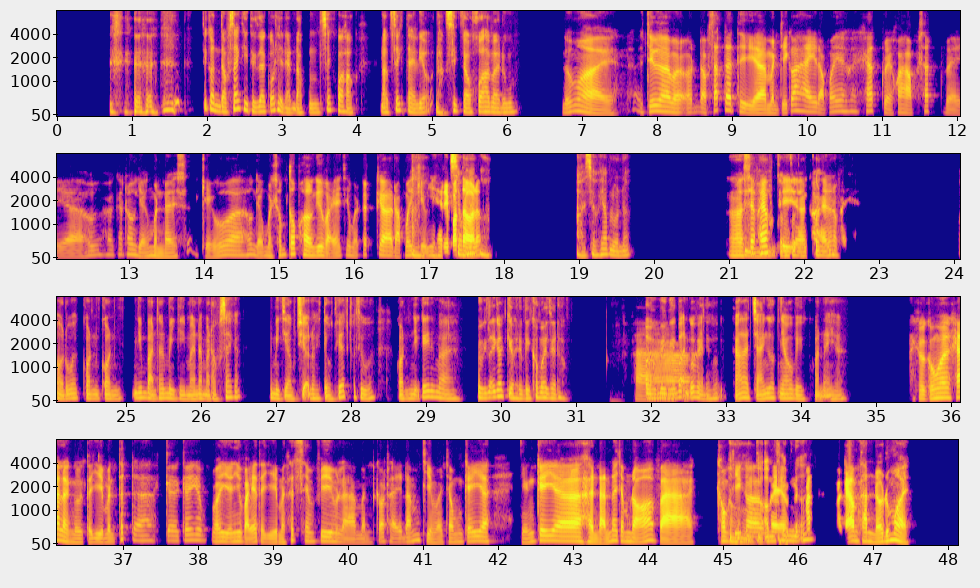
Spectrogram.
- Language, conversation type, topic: Vietnamese, unstructured, Bạn thường dựa vào những yếu tố nào để chọn xem phim hay đọc sách?
- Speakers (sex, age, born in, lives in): male, 20-24, Vietnam, Vietnam; male, 25-29, Vietnam, United States
- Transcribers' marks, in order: laugh; in English: "self-help"; in English: "self-help"; in English: "sét hép"; "self-help" said as "sét hép"; tapping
